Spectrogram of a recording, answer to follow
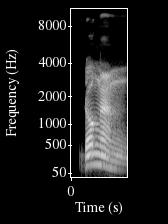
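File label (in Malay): "dogang", Malay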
